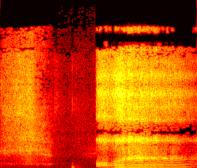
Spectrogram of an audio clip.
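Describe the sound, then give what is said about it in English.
A person imitates a dying elephant: after a breathy rush and a brief thump, a loud, strained, wavering trumpet-like wail blares and holds for about a second. “I hope it involves the dying elephant sound.”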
